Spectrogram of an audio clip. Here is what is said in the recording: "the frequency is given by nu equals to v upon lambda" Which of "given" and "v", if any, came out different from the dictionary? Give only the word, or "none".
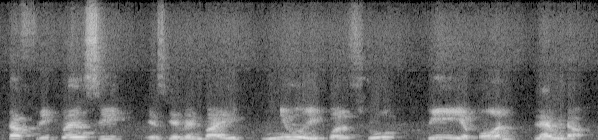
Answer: v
